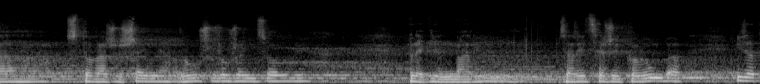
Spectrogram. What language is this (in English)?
Polish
